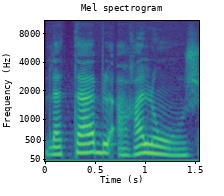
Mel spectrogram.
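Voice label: "extension table", English words; Multi-Lingual Talking Picture Dictionary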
